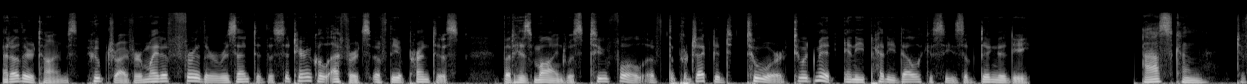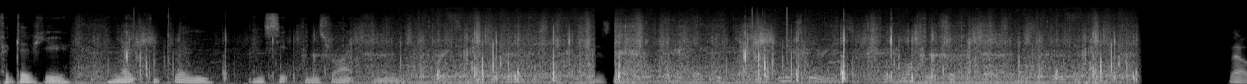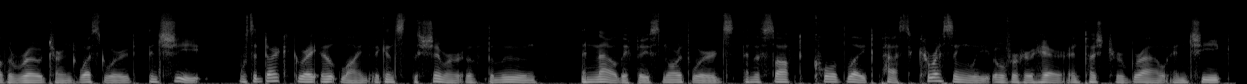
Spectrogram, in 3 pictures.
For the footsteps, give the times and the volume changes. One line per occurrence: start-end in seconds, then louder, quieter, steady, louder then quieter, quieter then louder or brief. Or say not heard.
13.2-23.9 louder.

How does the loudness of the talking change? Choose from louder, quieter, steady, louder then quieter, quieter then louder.
quieter.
